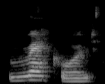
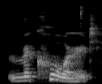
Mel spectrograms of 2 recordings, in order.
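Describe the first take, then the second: First: The stress is on the first syllable. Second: The stress is on the second syllable. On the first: It is used as a noun. "If it were a noun" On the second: It is used as a verb. "the stress is placed on the second part"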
